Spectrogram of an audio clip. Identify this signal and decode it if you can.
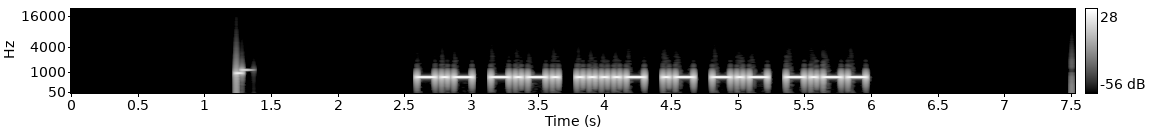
Morse code, heard as a keyed tone, about 26 wpm, 700 Hz. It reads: KC4AKY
